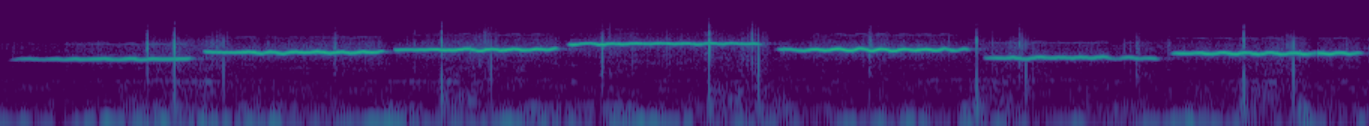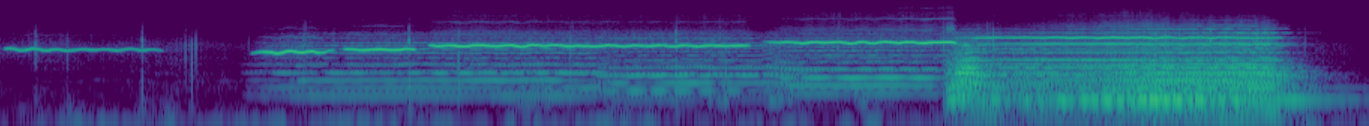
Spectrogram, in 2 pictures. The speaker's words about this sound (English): The Signal Oil Program, The Whistler. That whistle is your signal for the Signal Oil program, The Whistler.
